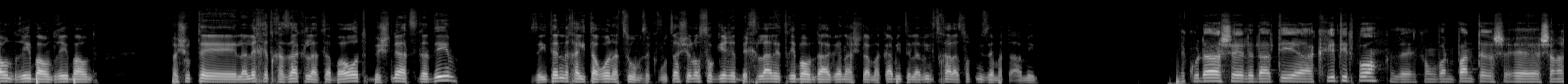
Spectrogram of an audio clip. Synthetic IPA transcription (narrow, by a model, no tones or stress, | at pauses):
wndʁibawndʁibawnd | paʃutelale̞χe̞t̪χazaklat̪abao̞t̪beʃne̞jat͡sdadim | zeite̞nle̞χait̪aʁo̞nat͡sumzekvut͡saʃe̞lo̞so̞ɡeʁet̪̚biχlalːet̪ʁibaundaːɡanaʃelamakabit̪e̞lavivt͡sχalaːso̞t̪mize̞matamim | nekudaʃele̞daːt̪iakʁit̪it̪po̞zekamuvanpant̪eʁʃeʃana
